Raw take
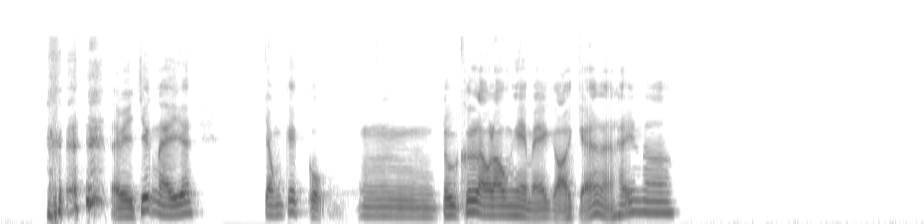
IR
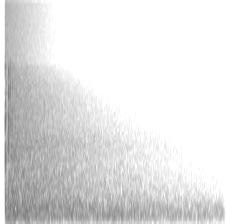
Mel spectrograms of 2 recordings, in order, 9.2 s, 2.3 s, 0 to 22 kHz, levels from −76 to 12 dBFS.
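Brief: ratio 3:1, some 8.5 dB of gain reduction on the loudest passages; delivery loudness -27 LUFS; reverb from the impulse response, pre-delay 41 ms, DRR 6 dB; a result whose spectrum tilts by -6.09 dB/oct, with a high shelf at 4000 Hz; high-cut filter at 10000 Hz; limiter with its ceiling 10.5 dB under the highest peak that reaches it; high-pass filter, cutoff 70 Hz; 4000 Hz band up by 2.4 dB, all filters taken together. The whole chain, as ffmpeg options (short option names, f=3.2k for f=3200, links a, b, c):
-filter_complex "[0:a]highpass=70,lowpass=10k,highshelf=f=4k:g=-3.5,equalizer=f=4k:t=o:g=5.5,acompressor=threshold=-31dB:ratio=3,alimiter=level_in=5dB:limit=-24dB:level=0:latency=1,volume=-5dB,asplit=2[a][b];[1:a]atrim=start_sample=2205,adelay=41[c];[b][c]afir=irnorm=-1:irlink=0,volume=-25.5dB[d];[a][d]amix=inputs=2:normalize=0,volume=11.5dB"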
